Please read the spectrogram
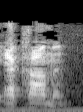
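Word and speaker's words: ekamen (ἔχομεν): which is ekomen, with a key, peace with God. Let's go back and do that again. we notice that in the first, it's actually ekamen. I mispronounced it.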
